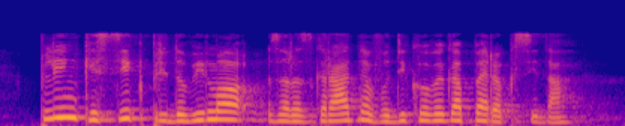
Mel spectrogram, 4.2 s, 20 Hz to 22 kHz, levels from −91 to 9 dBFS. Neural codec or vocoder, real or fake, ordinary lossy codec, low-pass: codec, 16 kHz, 2 kbps, X-Codec, WavLM features, trained on Multilingual LibriSpeech; fake; none; 7.2 kHz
